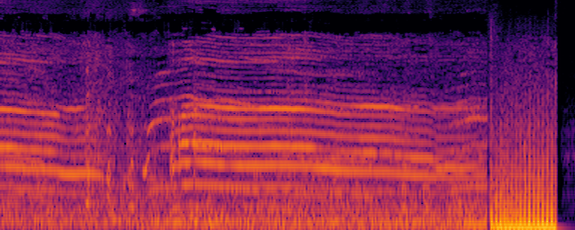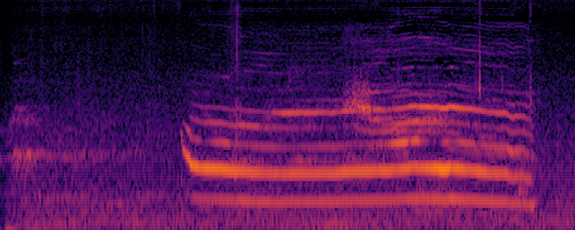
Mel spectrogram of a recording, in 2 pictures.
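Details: Cats in a fight give sustained harmonic yowls, a long wail first, then a loud bump, a quiet pause and a second steadier howl.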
